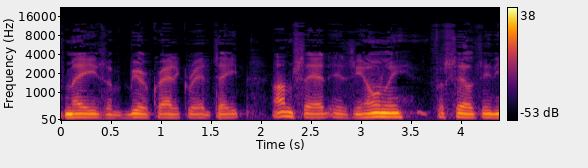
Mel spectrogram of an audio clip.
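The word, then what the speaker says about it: Ohmsett: The Oil Pollution Act of 1990 authorized the operation of the Oil and Hazardous Materials Simulated Environmental Test Tank, pronounced OMSAT, as the official facility to test and evaluate all oil pollution technologies.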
